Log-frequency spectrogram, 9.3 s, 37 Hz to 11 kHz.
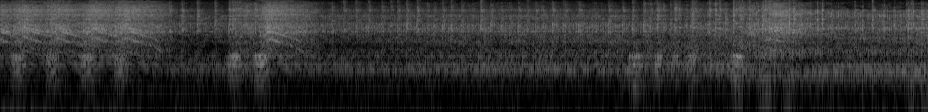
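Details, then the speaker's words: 21-year-old Husqvarna 261 chainsaw that hadn't run in a long time, hard to start: runs rough, sagging and stumbling at low revs during carb tuning. Lean low-speed mixture; the bottom-end screw is being richened and idle speed raised. "listen to that blog on the bottom end i'm trying to get the screwdriver in there and riching up the bottom end and here i'm bringing up the idle speed"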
